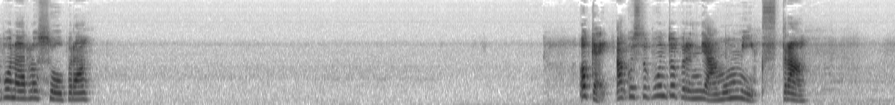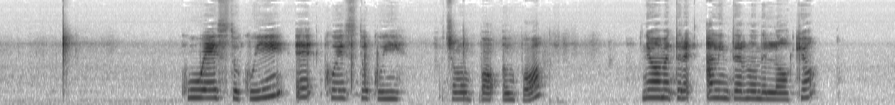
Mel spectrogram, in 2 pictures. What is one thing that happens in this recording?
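A young woman talks calmly and close to a microphone, in bursts with pauses.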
